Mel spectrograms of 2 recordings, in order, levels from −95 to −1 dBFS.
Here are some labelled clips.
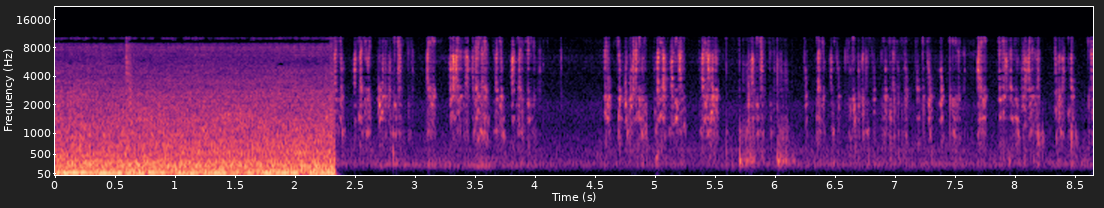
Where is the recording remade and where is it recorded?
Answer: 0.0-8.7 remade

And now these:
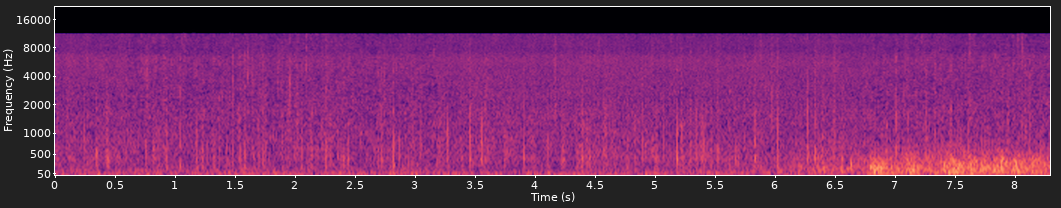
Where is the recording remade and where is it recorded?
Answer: 0.0-0.6 remade; 0.6-3.2 recorded; 3.2-6.8 remade; 6.8-8.3 recorded

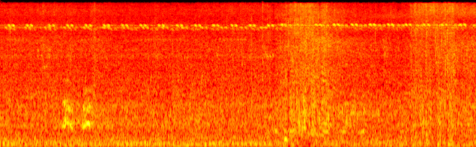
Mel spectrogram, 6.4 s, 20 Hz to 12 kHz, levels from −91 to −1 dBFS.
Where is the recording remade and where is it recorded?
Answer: 0.0-6.4 remade

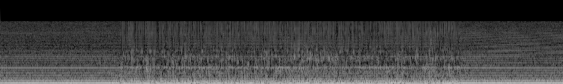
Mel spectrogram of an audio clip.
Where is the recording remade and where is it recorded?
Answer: 0.0-1.2 recorded; 1.2-4.6 remade; 4.6-5.6 recorded

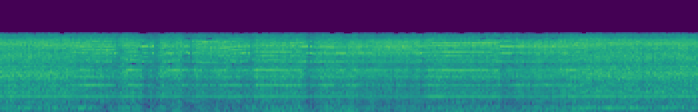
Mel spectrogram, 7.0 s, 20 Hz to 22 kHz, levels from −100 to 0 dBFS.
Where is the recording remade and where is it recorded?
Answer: 0.0-3.5 recorded; 3.5-4.2 remade; 4.2-5.2 recorded; 5.2-5.7 remade; 5.7-7.0 recorded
